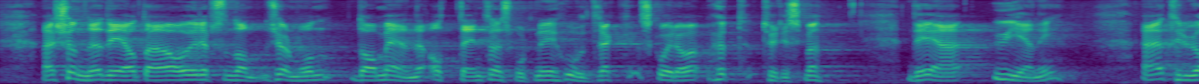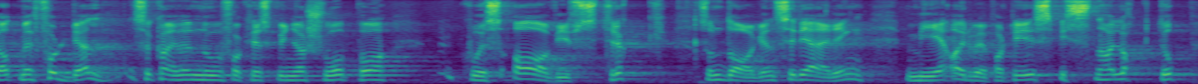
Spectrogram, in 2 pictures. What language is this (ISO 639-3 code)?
nor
